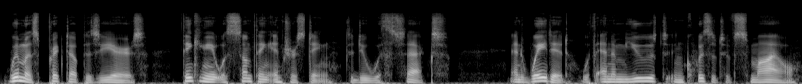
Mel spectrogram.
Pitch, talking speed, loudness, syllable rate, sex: 110 Hz, 155 wpm, -21 LUFS, 5.5 syllables/s, male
